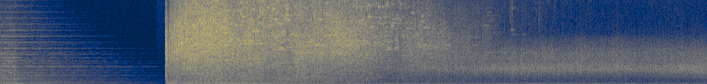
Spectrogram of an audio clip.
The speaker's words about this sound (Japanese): 任務完了。 ボーンの設置した爆破が始まります。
